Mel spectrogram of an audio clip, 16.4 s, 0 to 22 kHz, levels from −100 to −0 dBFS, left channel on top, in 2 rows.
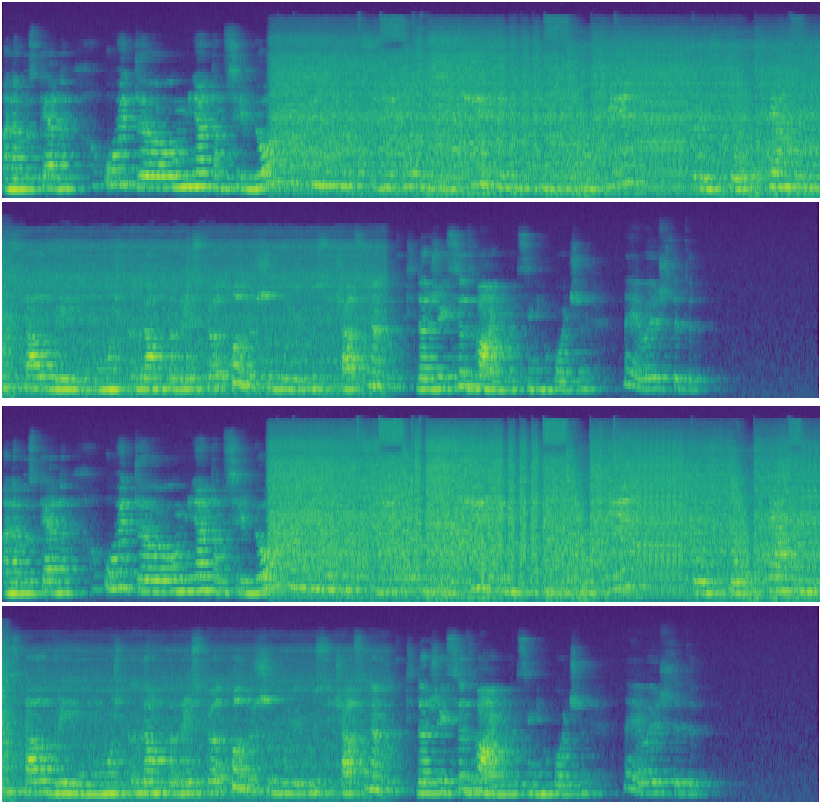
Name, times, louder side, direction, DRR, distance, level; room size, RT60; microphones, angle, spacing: voice 1, 0.0-0.6 1.0-6.3 6.9-12.0 12.3-13.8, left 1 dB, 15° right, -6 dB, 1.0 m, -22 dB
sound 1, 2.6-8.3, right 4 dB, 50° right, 0.4 m, -22 dB
sound 2, 4.1-12.1, left 4 dB, 45° left, 0.3 m, -32 dB
voice 2, 7.2-7.6 12.6-13.0 14.4-15.1, left 2 dB, 70° left, -1 dB, 0.8 m, -31 dB
3.9 x 2.2 x 2.9 m, 0.73 s
head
